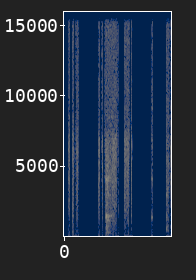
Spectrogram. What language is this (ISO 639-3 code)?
uzb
